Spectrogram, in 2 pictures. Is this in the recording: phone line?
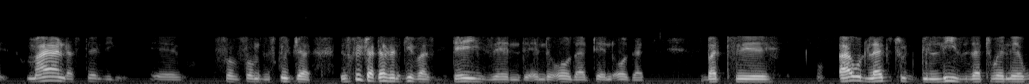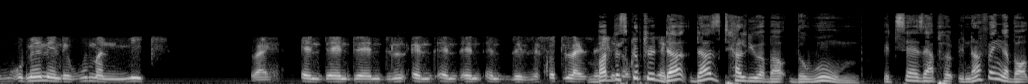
yes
